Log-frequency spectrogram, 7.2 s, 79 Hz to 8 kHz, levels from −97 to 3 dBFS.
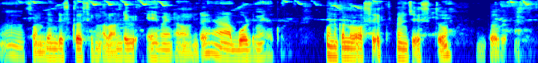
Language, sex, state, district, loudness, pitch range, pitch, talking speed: Telugu, male, Telangana, Nalgonda, -25 LUFS, 110-150 Hz, 120 Hz, 135 wpm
